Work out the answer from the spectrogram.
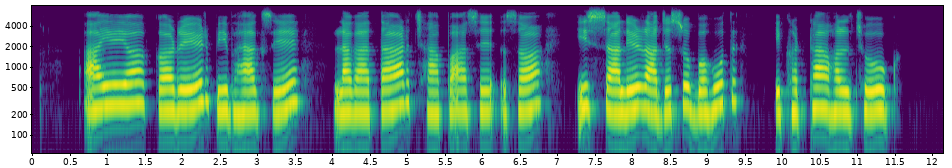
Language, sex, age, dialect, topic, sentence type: Magahi, female, 41-45, Northeastern/Surjapuri, banking, statement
